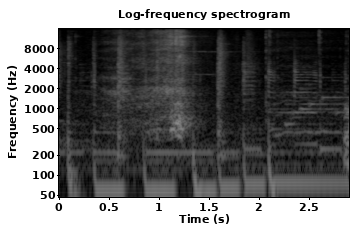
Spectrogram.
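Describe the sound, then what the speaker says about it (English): A fluted pastry wheel rolls along the edges of garlic cracker dough on a work surface, making repeated close scraping, rasping strokes in an uneven rhythm of short passes. "I'm going to take a pastry wheel. I think I'll use the fluted side."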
